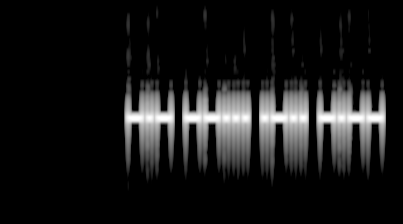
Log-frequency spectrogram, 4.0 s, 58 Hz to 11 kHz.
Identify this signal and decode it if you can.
Morse code, heard as a keyed tone, about 25 wpm, 700 Hz. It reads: K7LY
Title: USA Call Signs - 4 Characters - Repeated 3x - 25wpm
